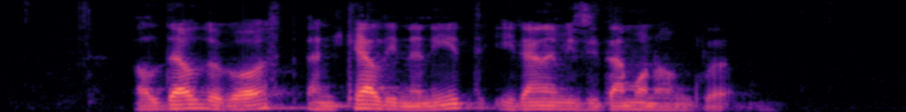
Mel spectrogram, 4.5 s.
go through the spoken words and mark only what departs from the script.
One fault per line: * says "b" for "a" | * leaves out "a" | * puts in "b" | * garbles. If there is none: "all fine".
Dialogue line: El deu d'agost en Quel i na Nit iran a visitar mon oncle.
all fine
